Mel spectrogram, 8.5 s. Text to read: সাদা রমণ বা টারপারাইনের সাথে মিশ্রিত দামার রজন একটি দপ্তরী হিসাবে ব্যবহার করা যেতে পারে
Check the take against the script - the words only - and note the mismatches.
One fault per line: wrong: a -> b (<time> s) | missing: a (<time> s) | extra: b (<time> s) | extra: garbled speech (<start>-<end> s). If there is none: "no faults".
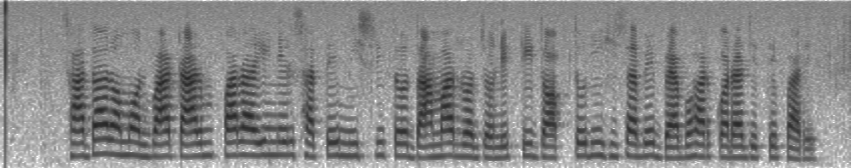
no faults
